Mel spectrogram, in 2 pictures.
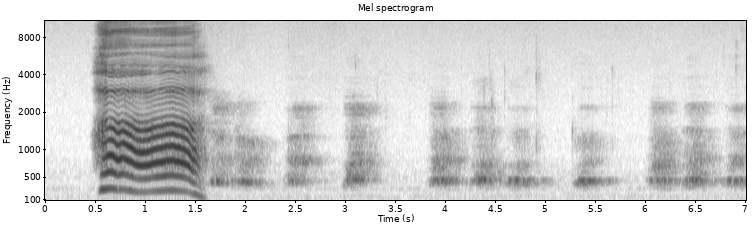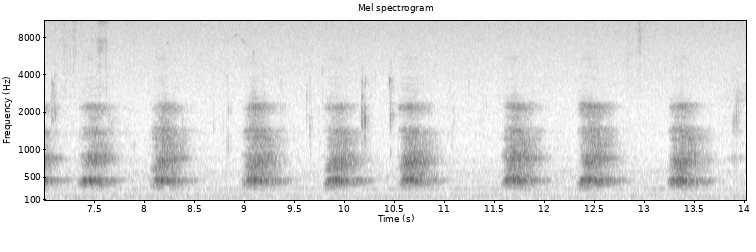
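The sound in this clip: A dog barking: many short, evenly spaced barks in a steady rhythm for about fourteen seconds, moderately loud. A longer wavering sound opens the sequence.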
